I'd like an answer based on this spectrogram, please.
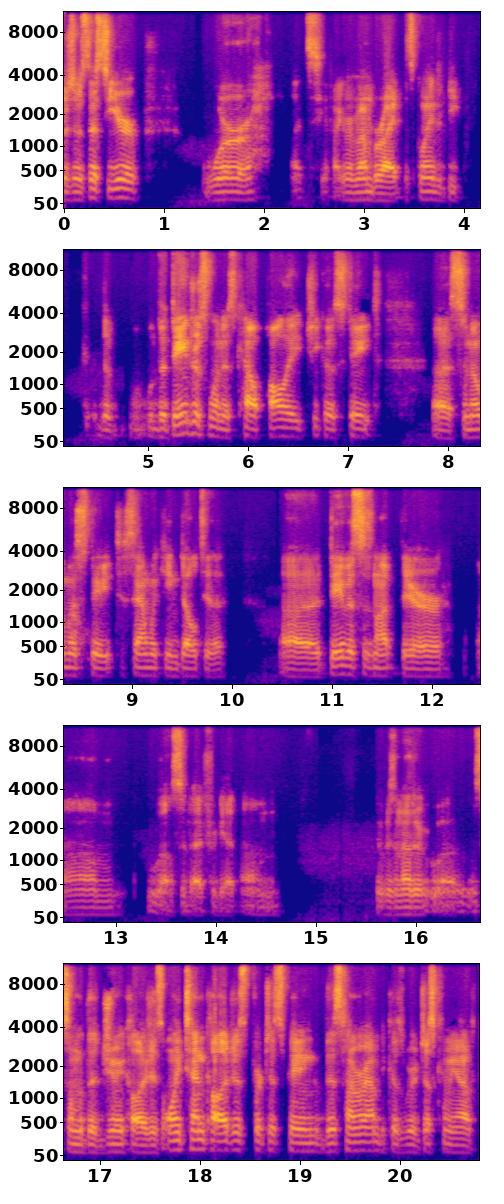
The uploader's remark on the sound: originally on Zoom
